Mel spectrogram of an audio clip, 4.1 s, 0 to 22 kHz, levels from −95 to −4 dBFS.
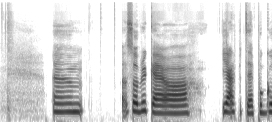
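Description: No technical faults can be heard anywhere in the recorded speech, and the signal stays continuous and stable throughout.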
